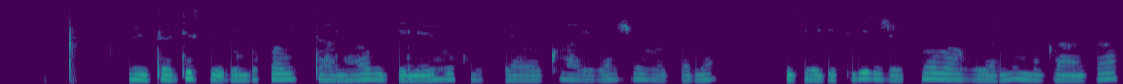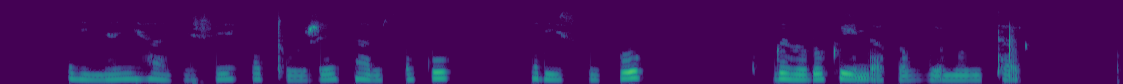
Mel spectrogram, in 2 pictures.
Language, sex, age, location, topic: Kinyarwanda, female, 18-24, Kigali, health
